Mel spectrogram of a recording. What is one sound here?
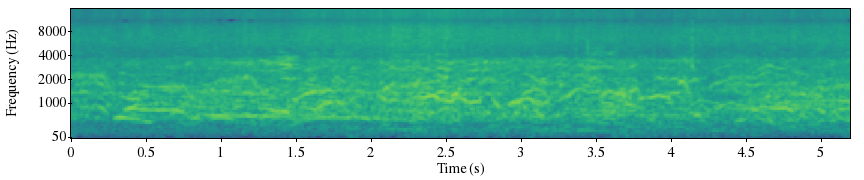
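Water splashes as many people run through shallow waves.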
